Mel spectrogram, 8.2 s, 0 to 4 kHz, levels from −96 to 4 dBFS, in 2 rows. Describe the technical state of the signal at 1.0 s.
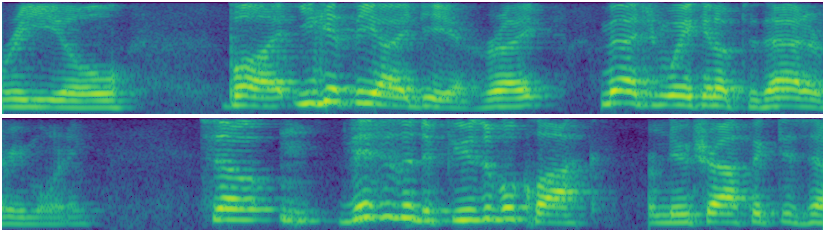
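At 1.0 s the background has turned into a smoother synthetic noise, about 1 dB quieter than the real background it replaces, which sits about 36 dB below the loudest passages. This is comfort noise in place of the background, running from 0.72 to 1.1 s. The sender likely stopped transmitting during the quiet gap, and the receiver filled those 380 ms with synthetic noise roughly matching the background's shape, band-limited like the rest of the call path to nothing above 4 kHz.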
